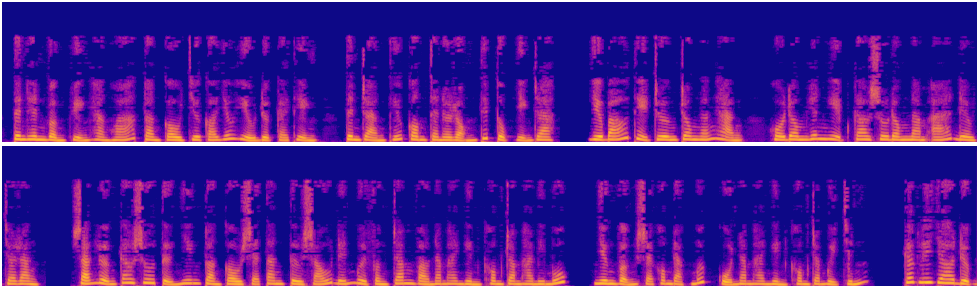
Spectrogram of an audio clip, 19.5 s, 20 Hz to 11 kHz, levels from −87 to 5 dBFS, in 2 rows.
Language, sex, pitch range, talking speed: Vietnamese, male, 215-260 Hz, 225 wpm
